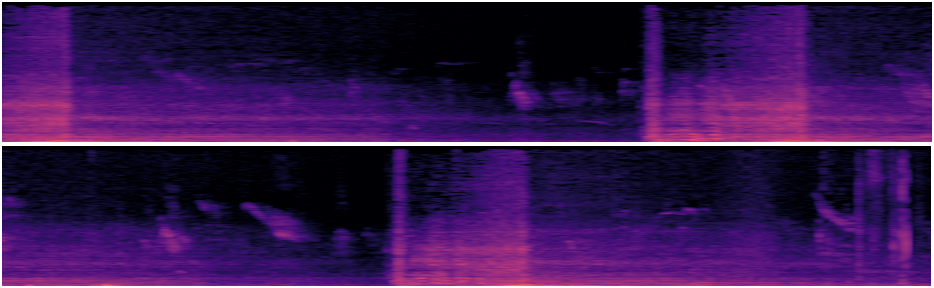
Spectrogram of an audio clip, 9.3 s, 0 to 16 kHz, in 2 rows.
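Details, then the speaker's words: Rover P6 with an intermittent delayed starter; the owner suspects shoddy wiring into the starter. Three bursts of cranking, each catching quickly into a rough idle after a brief hesitation: delayed starter engagement, cause not confirmed. "Sometimes there's a slight delay on it. I think it's the word."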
